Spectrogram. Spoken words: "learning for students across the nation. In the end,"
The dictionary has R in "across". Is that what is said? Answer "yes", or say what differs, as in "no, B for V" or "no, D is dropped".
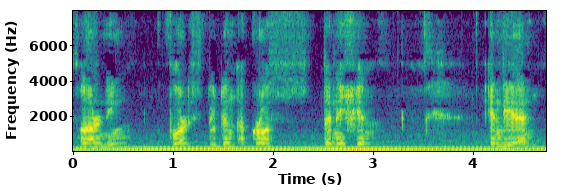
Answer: yes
